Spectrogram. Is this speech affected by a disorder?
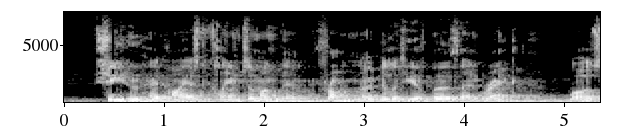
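No.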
